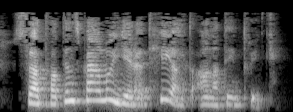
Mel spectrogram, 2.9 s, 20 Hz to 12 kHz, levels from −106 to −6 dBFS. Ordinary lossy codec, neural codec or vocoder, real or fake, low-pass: MP3, 32 kbps; codec, 24 kHz, 0.9 kbps, WavTokenizer, medium speech release version 1; fake; 10.8 kHz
